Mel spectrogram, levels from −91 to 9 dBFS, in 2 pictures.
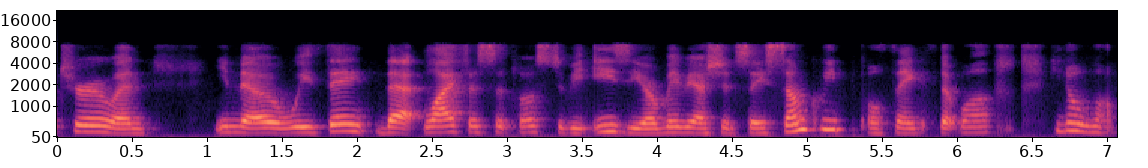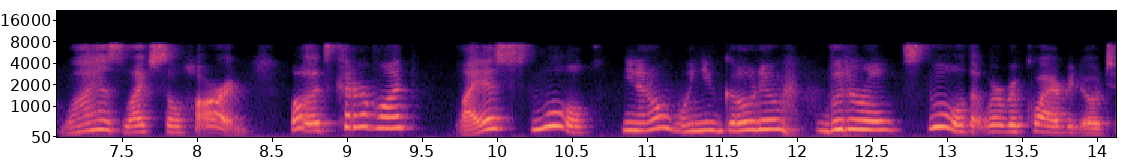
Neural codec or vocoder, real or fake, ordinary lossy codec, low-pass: codec, 24 kHz, 0.9 kbps, WavTokenizer, large speech release; fake; Opus, 32 kbps; 7.2 kHz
